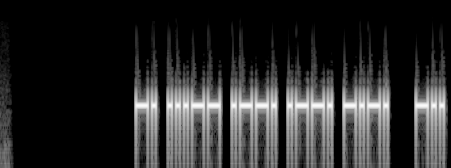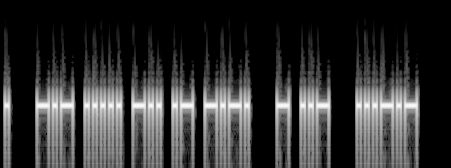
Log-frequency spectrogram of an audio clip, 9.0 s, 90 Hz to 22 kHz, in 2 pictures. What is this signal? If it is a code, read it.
Morse code, heard as a keyed tone, about 30 wpm, 700 Hz. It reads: N3PPC DE K5DAC TU <SK>
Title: K1USN SST QSO Practice 30wpm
